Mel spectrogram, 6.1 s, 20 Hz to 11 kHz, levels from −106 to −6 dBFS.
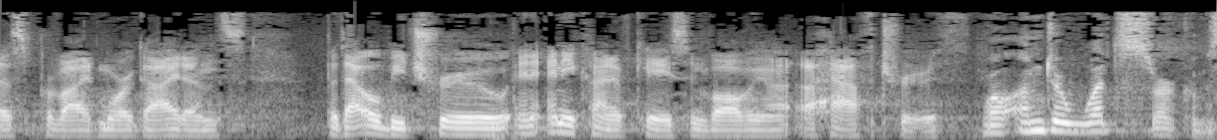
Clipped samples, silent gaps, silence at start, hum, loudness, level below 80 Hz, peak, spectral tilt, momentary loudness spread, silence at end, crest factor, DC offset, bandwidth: under 0.1%; none; 0 s; none; -17 LUFS; -56 dBFS; 0 dBFS; -4 dB/octave; 9 LU; 0 s; 18 dB; under 0.1%; 8.8 kHz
